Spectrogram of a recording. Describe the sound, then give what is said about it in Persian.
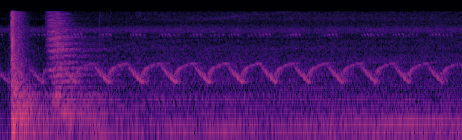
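An ambulance siren wails steadily in a fast, repeating rise-and-fall pattern, loud, over a low rumble of traffic, with a sharp thump right at the start. “تو یه ساعته داری دنبال آمبولانس میدوی که بگی منم میام؟”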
